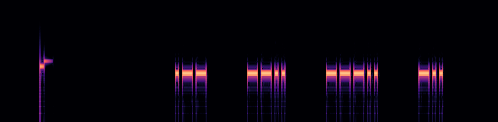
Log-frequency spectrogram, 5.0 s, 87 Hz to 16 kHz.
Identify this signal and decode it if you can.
Morse code, heard as a keyed tone, about 36 wpm, spaced as for 16 wpm, 700 Hz. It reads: WZ8D
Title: USA Call Signs - 4 Characters - 4x Character Spacing - 35wpm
